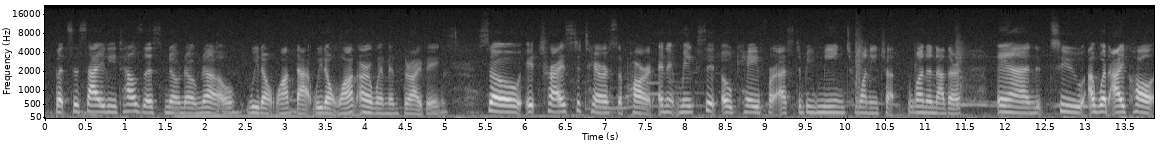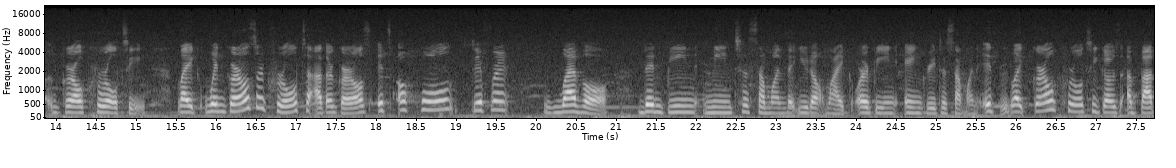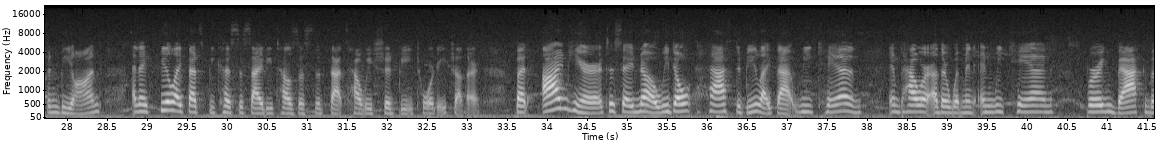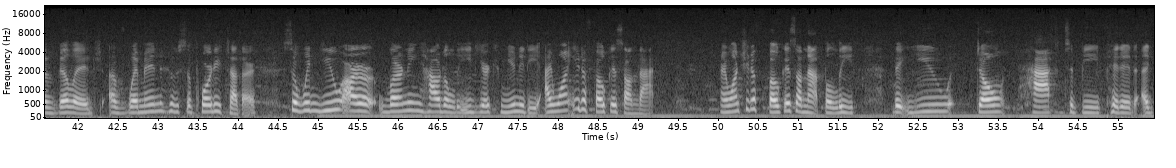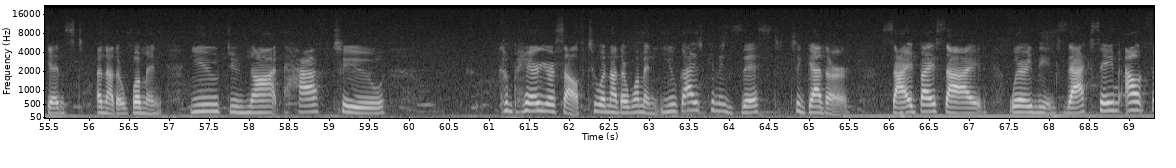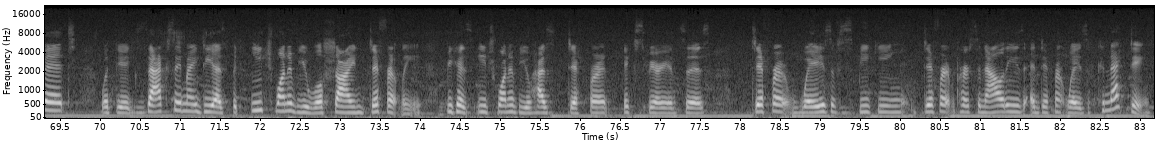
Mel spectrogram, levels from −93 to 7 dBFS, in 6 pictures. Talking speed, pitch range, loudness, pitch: 160 wpm, 195-245 Hz, -21 LUFS, 220 Hz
